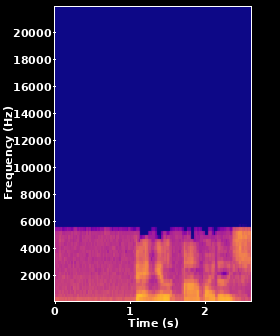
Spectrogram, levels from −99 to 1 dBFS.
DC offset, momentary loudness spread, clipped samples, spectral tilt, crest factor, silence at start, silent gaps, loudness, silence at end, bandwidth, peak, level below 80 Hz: under 0.1%; 20 LU; under 0.1%; -9.5 dB/octave; 18 dB; 0 s; none; -22 LUFS; 0 s; 5.6 kHz; -4 dBFS; -48 dBFS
